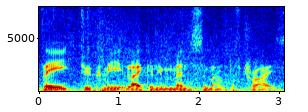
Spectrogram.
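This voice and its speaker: A man speaks in a fairly low voice with a non-native accent. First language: not English. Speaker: gaming YouTuber. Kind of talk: casual gameplay commentary. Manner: halting, rambling with fillers.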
